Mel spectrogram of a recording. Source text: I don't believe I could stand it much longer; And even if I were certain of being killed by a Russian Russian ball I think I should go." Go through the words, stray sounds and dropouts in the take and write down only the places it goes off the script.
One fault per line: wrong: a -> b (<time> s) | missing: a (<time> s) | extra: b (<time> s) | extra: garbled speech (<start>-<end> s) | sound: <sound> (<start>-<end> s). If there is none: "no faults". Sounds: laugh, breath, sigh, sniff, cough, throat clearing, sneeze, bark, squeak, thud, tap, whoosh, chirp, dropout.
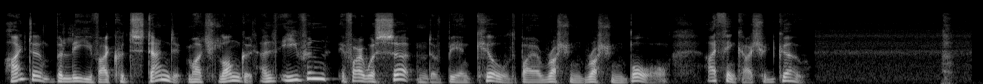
sound: breath (9.4-9.6 s)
